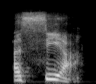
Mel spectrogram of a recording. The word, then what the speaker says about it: ASEA: You're an independent consultant right now for, and excuse me if I mispronounce this, is it pronounced ASI? – It's pronounced ASEA. – ASEA.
